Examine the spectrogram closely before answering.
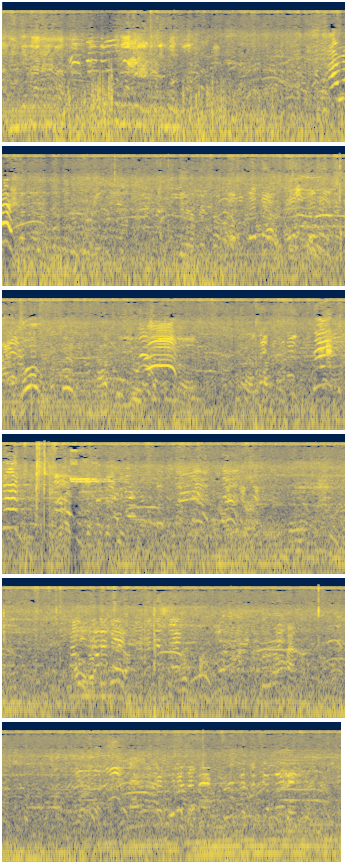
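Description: Young boys call out to each other while playing football.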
